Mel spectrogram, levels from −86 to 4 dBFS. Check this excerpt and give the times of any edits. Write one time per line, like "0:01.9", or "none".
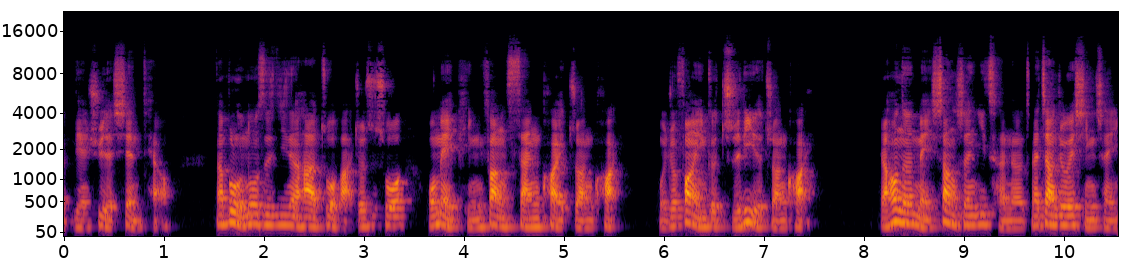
0:09.6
